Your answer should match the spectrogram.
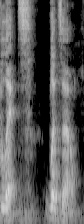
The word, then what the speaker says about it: Blitzo: So the main characters of Helluva Boss are Moxie, Millie, Luna, and Blitzo. The O is silent now.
